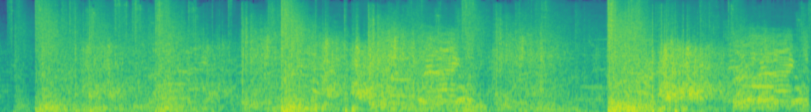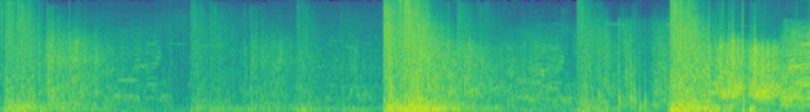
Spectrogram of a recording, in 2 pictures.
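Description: Battle from the Anglo-Zulu War at iNyezane in a video game: dense, continuous rifle volleys and booming artillery, loud and close, with repeated surges of heavy firing.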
